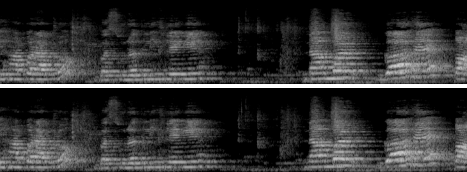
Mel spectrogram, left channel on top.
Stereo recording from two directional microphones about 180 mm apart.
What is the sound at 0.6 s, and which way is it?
Speech, 35° left (ahead or behind).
